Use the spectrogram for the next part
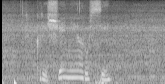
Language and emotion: Russian, neutral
